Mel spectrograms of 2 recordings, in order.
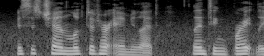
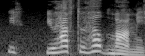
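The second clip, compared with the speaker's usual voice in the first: higher, louder, faltering; stammering plea; 8 semitones higher, 6 dB louder than usual. Acted. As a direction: plead with him, shaken. Mother pleading to son.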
